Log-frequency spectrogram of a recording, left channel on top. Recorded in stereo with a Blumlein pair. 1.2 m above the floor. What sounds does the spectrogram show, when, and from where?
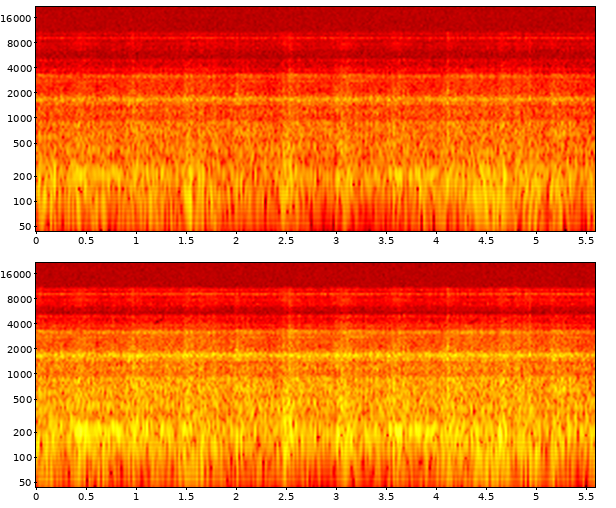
0.0 s a machine running: 70° right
